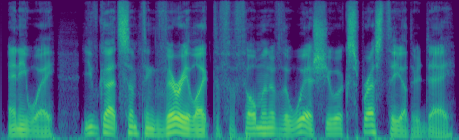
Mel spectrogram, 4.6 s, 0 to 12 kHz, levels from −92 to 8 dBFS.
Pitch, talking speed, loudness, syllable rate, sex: 95 Hz, 220 wpm, -19 LUFS, 6.5 syllables/s, male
